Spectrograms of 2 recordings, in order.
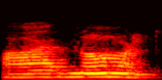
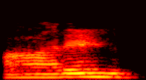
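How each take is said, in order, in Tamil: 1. இது இரண்டு முழுமையான, தனித்தனி வார்த்தைகளாகச் சொல்லப்படுகிறது. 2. இது ஒரு சுருக்கப்பட்ட வார்த்தையாகச் சொல்லப்படுகிறது. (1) "இரண்டு தனி வார்த்தைகள்" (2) "சுருக்கப்பட்ட வார்த்தை"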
